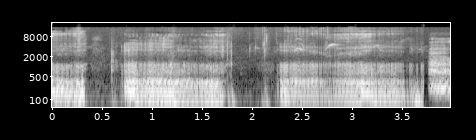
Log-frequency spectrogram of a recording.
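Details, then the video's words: Puppy playing on green grass, growling in deep, rough, sustained bursts broken by two short pauses. "Adorable puppy playing on the green grass - Dog Barking Sounds - Dog sound"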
